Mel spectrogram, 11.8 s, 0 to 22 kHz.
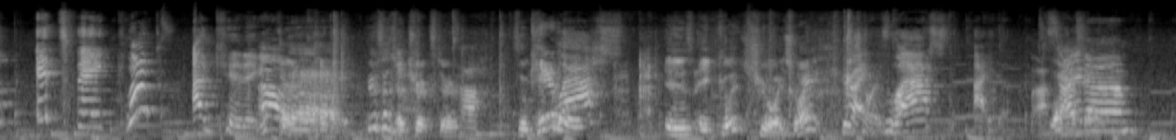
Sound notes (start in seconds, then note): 2.7 laughs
